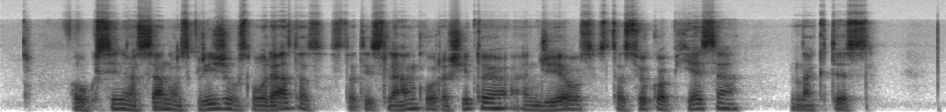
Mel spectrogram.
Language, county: Lithuanian, Kaunas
